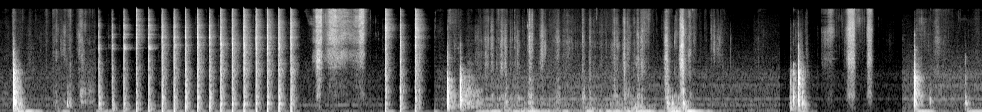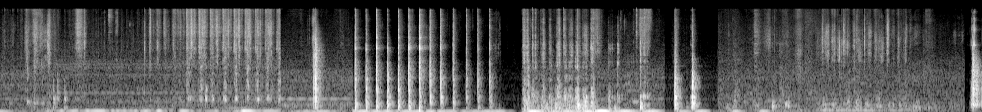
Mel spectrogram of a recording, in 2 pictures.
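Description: Hand tools working on a rusty old rifle. A quick run of even taps or clicks, about six a second, comes first, then scattered sharp knocks and scraping and rubbing, with a screwdriver turning a rusted screw in the wooden stock near the end.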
